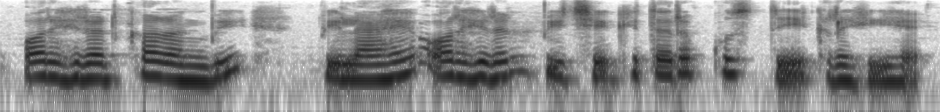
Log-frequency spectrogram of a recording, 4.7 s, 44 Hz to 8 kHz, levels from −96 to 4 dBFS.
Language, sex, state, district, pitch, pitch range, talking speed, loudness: Hindi, female, Uttar Pradesh, Shamli, 225 Hz, 205-250 Hz, 205 wpm, -16 LUFS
